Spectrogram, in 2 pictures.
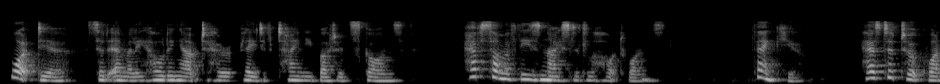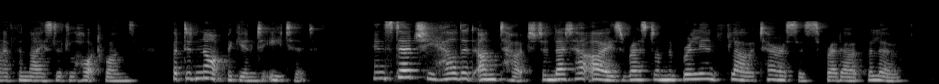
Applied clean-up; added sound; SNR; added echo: none; none; none; none.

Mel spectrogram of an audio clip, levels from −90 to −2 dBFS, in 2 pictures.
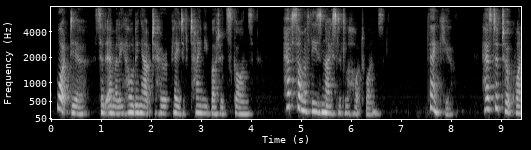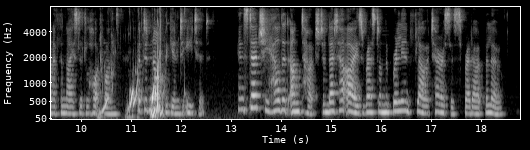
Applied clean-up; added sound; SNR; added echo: none; Water / Liquid; -4 dB; none.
